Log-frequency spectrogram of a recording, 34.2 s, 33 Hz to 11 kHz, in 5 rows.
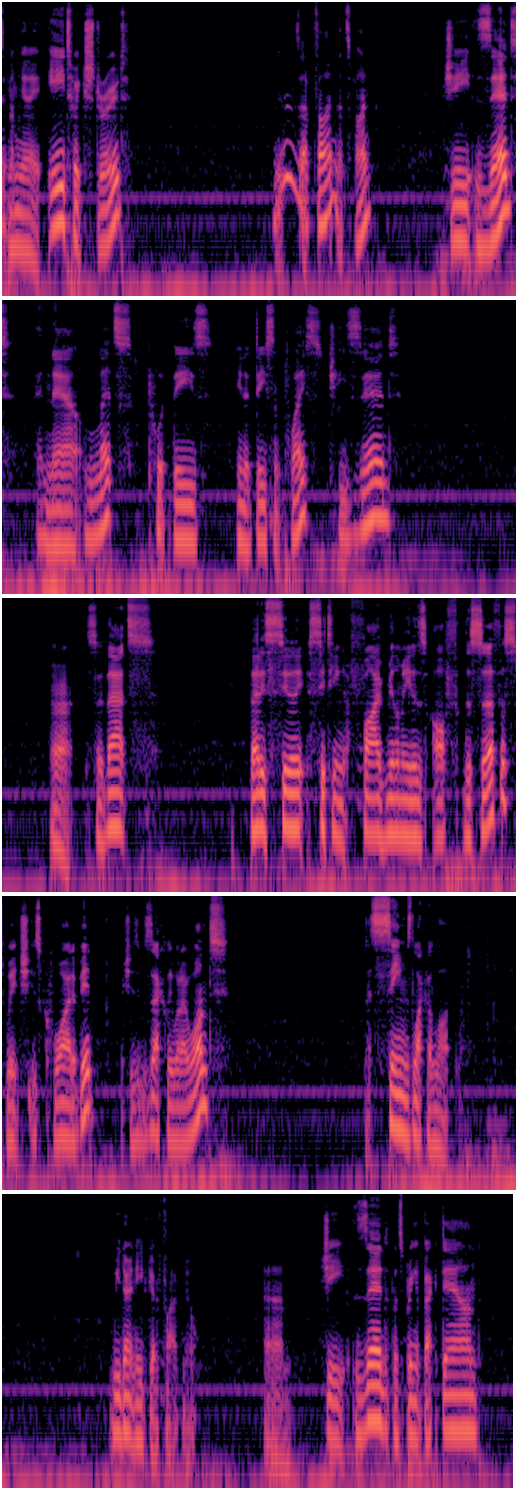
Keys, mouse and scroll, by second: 1.1 shift+click, 1.6 Tab, 3.0 scroll up 1, 3.7-7.9 middle drag, 4.6 Tab, 5.0 a, 7.0 g, 7.0 click, 7.7 KP_3, 8.1 KP_1, 8.8-18.0 middle drag, 11.0 g, 18.0 click, 18.4-20.5 middle drag, 20.3 scroll down 1, 21.3 z, 21.9 Tab, 22.2 middle click, 22.8 scroll up 1, 23.1-34.2 middle drag, 26.8 KP_3, 27.1 KP_1, 27.3 z, 29.0 Tab, 31.8 g.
